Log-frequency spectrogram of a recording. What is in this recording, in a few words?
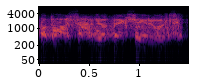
left wing, speech hun; War Thunder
